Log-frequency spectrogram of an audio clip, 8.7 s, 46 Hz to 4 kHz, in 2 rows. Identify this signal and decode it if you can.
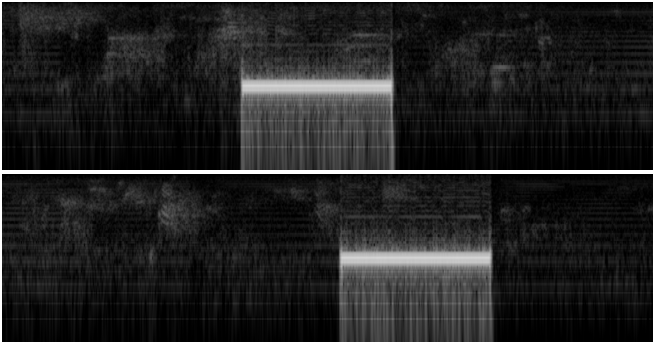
Ringback tone (Europe, 425 Hz).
